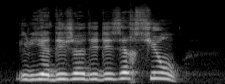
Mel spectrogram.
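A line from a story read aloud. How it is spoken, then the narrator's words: Menacing shout. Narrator (French): crie-t-il d'une voix menaçante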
